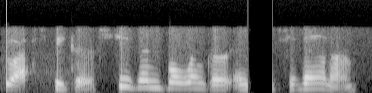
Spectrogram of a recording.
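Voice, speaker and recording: A woman's voice: lowish voice, expressive, a little fast, gravelly, no room sound. A woman calling in to a webinar to ask a question conversationally, over a tinny phone line. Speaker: audience member asking a question. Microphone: telephone call-in.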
